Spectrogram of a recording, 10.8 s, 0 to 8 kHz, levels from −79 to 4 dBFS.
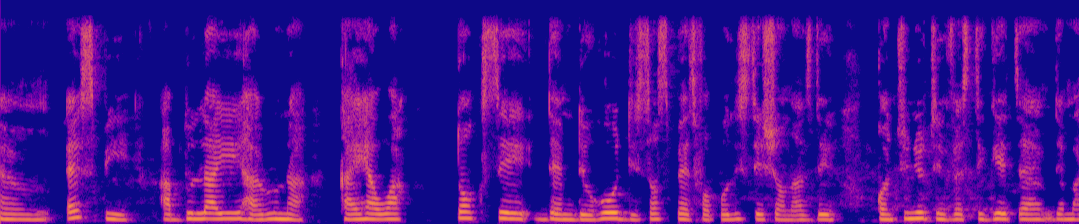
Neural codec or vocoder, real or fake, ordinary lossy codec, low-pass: none; real; none; 7.2 kHz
